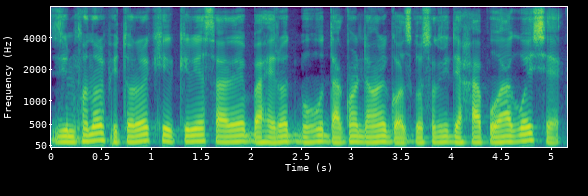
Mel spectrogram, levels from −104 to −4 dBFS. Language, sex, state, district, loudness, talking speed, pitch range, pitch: Assamese, male, Assam, Kamrup Metropolitan, -16 LUFS, 140 wpm, 110-130 Hz, 120 Hz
